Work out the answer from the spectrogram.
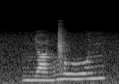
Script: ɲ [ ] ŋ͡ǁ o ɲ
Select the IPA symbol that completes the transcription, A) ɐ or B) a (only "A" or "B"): B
